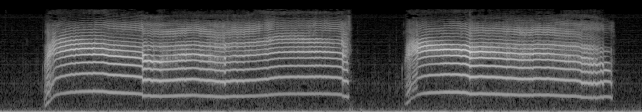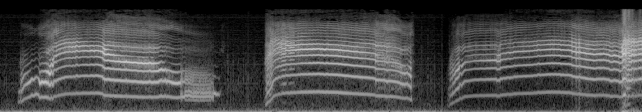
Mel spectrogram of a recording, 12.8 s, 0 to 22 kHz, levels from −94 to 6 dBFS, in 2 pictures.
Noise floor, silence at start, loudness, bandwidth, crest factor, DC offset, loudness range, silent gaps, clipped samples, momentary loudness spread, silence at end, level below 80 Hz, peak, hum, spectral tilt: -49 dBFS; 0.45 s; -14 LUFS; 15.5 kHz; 18 dB; 0.9%; 3 LU; none; under 0.1%; 18 LU; 0 s; -52 dBFS; 0 dBFS; none; 3 dB/octave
